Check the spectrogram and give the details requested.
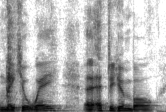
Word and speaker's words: Jumbo: your way at the Yumbbo. You said jumbo. Oh yes, there you go. Correct pronunciation.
